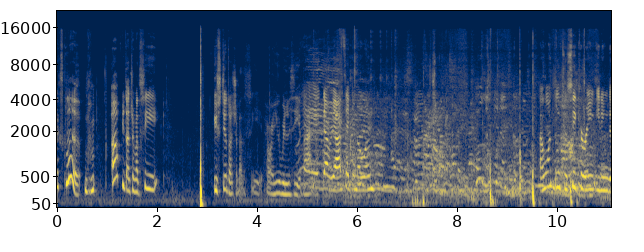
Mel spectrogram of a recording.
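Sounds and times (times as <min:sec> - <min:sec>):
voices chattering: 0:04.7 - 0:11.0.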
